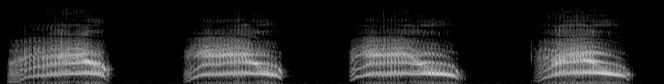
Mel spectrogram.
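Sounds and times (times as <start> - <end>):
upset creature bird calls: 0.1 - 1.2, 1.8 - 2.9, 3.5 - 4.6, 5.3 - 6.4.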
